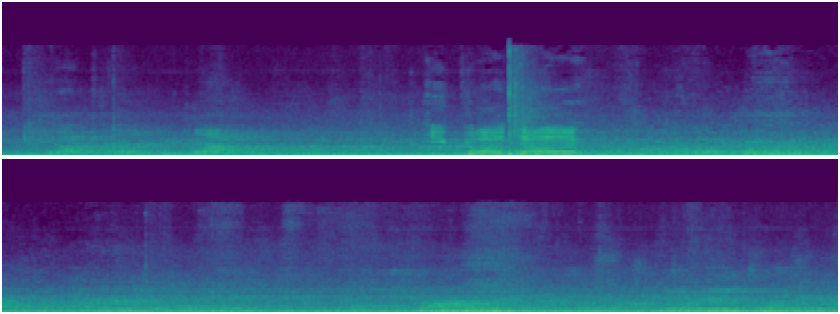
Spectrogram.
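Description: Gym background: scattered voices over music, with a steady low hum throughout; one voice calls out about two and a half seconds in.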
